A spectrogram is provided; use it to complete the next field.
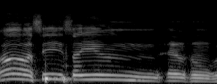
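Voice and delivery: slowed-down, slightly high creature voice. Describing how a cartoon character sounds: imitating King Shark's voice. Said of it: "lo empiezas a escuchar con su voz así como que".

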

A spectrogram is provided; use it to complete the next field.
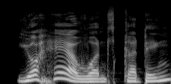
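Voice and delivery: haughty, stuck-up, unhinged cartoon king voice. Asked to be King Julian, the speaker reads a story line: King Julian voice. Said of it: "Can you be King Julian from Madagascar?".

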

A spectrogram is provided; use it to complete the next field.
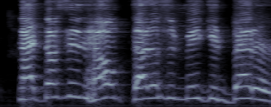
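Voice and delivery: loud, squealing indignation.

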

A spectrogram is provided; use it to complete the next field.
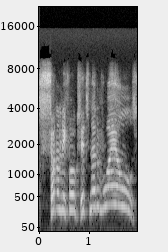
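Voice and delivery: very high, slow, drawn-out shout. Retelling jumping in to interrupt a speaker on stage: retelling a yell. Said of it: "jumped through and yelled out".

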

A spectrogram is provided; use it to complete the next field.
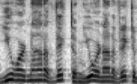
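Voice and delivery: mock insistent, half-shouted, high-pitched, mild yelling. Retelling what she yelled at him: imitating someone yelling. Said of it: "and she yelled at him".

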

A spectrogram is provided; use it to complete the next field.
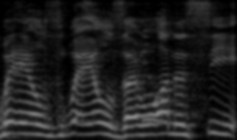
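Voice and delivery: acted, wild, excited high-pitched shrieking. Recapping the episode, the host quotes Basara: imitating Basara screaming. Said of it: "He's just screaming".

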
